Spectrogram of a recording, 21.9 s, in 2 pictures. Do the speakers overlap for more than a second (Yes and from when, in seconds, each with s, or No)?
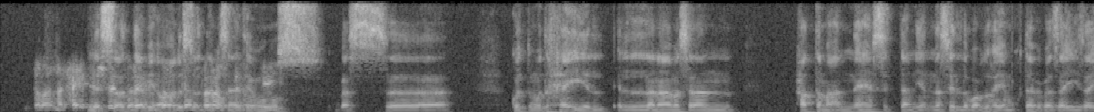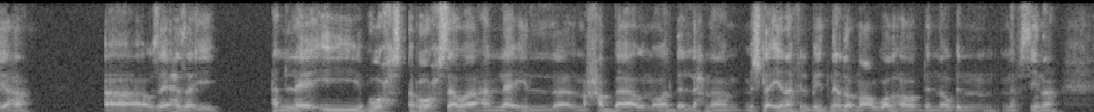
Yes, from 0.9 s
